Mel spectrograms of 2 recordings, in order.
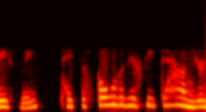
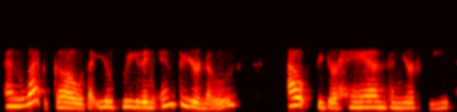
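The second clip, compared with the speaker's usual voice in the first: right in your ear; 3 dB quieter than usual. Acted. Leads a guided relaxation.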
